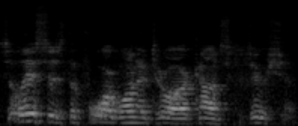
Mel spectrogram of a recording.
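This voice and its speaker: A man with a high voice reads history aloud as a dramatic performance. His delivery is emphatic and declamatory, with deliberate phrasing. He sounds some way from the microphone, in a roomy, echoing space. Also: darkish tone. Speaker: reader and lecturer on history. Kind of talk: dramatized reading of a historical chronicle to listeners. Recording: roomy echo, voice distant from microphone.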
